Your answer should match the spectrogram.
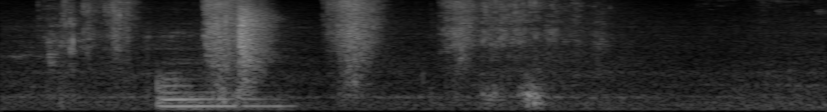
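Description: Rustling and handling noises in a few short bursts, with a brief hummed voice sound about a second in, then quieter room sound.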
